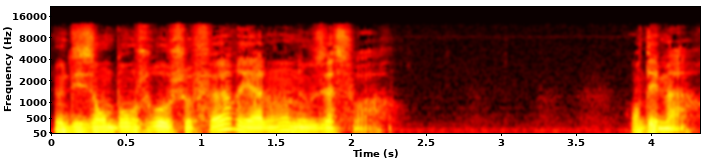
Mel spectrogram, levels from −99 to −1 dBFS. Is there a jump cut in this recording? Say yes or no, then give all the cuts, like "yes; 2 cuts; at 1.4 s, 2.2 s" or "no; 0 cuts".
no; 0 cuts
